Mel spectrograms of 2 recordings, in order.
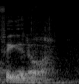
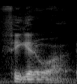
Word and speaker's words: Figueroa: Wilson Chabal Figueroa. – And can you spell it for us, please? – Sure. First name Wilson, W-I-L-S-O-N. Last name Trabal, T-R-A-B-A-L hyphen Figueroa, F-I-G-U-E-R-O-A.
